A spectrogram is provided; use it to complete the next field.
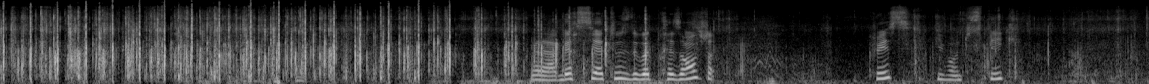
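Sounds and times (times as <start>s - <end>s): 
audience applause: 0.0s - 6.3s
speech: 5.3s - 7.2s, 8.8s - 10.3s.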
